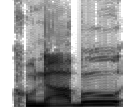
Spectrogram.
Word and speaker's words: Qunabu: They called cannabis, now this is spelled Qunabu, and the second one is Qunubu. They called it, and I'm going to call it this. They called it Kunabu and Kunubu, which could mean, they're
